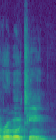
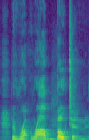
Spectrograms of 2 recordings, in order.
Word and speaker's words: Rob Bottin: But Paul Verhoeven with his Dutch accent does mispronounce some words and things, and he. Rob Bottin is the name of the guy who did the makeup and special effects designs on Total Recall.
